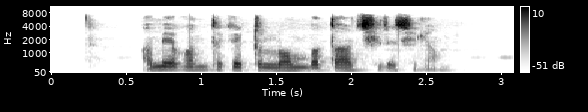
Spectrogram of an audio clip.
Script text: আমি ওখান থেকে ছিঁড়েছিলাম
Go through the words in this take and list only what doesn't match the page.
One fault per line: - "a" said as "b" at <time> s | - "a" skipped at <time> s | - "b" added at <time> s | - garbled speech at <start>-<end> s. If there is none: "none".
- "একটা লম্বা তার" added at 1.2 s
